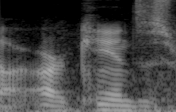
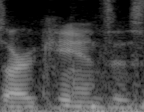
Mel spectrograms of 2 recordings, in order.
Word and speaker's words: Arkansas: say kansas like kansas they say the state of our kansas lake arkansas and then they say that our kansas river is our kansas they have two pronunciations for the same word people think i'm weird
